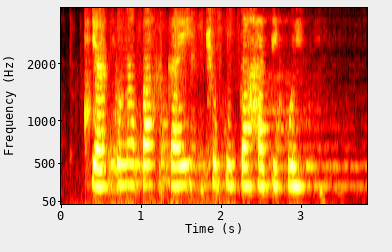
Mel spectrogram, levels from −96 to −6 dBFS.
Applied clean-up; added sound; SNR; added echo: neural separator model SepFormer DNS4.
